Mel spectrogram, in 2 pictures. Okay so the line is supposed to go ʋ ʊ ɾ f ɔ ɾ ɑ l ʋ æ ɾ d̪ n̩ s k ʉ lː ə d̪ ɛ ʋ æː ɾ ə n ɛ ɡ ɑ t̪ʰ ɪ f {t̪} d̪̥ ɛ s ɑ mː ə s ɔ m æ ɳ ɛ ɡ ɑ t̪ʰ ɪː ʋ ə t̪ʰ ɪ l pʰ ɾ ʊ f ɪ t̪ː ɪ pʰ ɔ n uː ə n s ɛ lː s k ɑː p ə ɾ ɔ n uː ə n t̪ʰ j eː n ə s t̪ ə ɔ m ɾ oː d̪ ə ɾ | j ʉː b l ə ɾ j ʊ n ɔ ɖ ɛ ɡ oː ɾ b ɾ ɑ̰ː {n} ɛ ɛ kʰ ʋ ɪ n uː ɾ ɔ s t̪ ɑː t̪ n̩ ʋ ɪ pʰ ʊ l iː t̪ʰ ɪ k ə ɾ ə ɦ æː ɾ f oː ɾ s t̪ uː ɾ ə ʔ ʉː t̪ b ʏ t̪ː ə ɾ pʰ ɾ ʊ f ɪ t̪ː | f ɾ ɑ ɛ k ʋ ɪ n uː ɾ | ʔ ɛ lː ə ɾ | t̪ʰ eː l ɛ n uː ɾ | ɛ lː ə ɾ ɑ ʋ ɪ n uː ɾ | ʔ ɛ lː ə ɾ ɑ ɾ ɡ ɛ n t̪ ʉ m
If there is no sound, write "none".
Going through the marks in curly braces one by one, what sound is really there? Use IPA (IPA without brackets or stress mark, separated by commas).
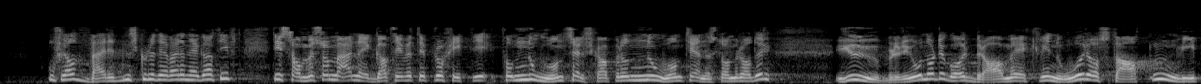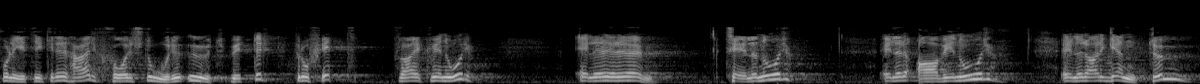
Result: t̪, m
